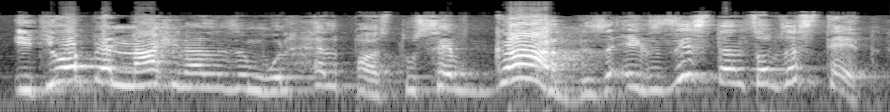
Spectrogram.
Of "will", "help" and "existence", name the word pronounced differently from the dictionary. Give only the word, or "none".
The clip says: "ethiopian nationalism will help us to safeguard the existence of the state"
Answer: none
